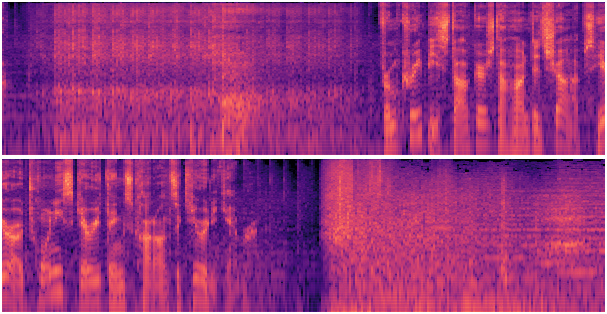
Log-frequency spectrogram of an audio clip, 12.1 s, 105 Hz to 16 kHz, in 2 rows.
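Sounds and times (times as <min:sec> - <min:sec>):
rapid rattling buzz: 0:00.2 - 0:03.7.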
